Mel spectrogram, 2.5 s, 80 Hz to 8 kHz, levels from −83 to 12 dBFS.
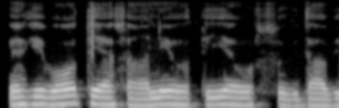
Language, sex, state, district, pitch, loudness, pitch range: Hindi, male, Bihar, Araria, 145 Hz, -14 LUFS, 135-150 Hz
